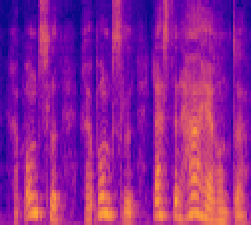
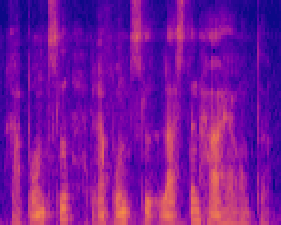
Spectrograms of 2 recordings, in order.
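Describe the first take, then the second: First: Higher and louder call, Rapunzel stretched out; said loudly. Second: Softly reading the sign's words, Rapunzel, lass den Haar herunter; read off quietly. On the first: Gabi leaning to the microphone, calling loudly. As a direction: call it up to the tower window, loud. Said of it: "und sagte laut". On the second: Gabi reading the sign to herself, quietly. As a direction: read the plaque half to herself, softer. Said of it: "Gabi las". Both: Retold or imitated.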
